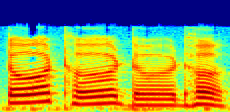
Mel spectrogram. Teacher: मूर्धन्य वो होती हैं जिसमें आपकी जो जीभ है, जिह्वा, वो टेढ़ी हो जाती है, गोल घूम जाती है। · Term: मूर्धन्य ध्वनियां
